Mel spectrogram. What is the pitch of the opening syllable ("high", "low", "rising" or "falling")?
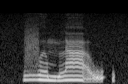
low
